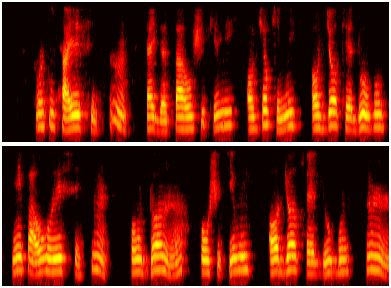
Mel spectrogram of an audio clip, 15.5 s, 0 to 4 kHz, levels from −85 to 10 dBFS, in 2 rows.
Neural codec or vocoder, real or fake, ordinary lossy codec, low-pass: codec, 24 kHz, 0.9 kbps, WavTokenizer, medium speech release version 1; fake; none; 3.6 kHz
